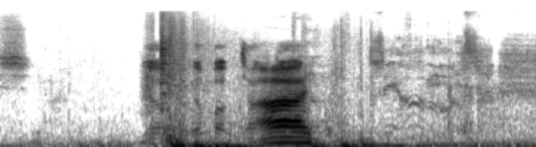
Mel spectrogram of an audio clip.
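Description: A shell explodes with a loud boom.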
